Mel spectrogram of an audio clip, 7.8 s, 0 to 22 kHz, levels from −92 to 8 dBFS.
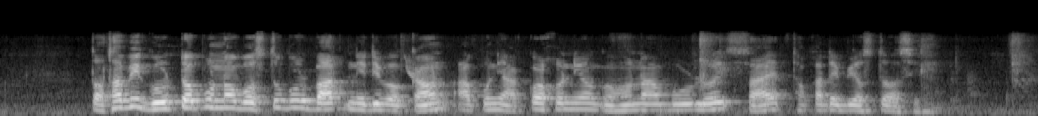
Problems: none marked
